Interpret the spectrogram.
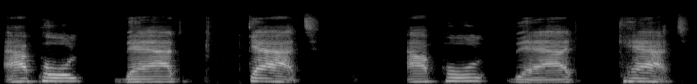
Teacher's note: Vean que hay un movimiento de AE, no es solo la A. Si yo le digo como apple, apple, o si lo digo como bad, bad, estoy quedando el sonido a la mitad, porque solo estoy generando el sonido de la A y no estoy generando el sonido del regreso de la E.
